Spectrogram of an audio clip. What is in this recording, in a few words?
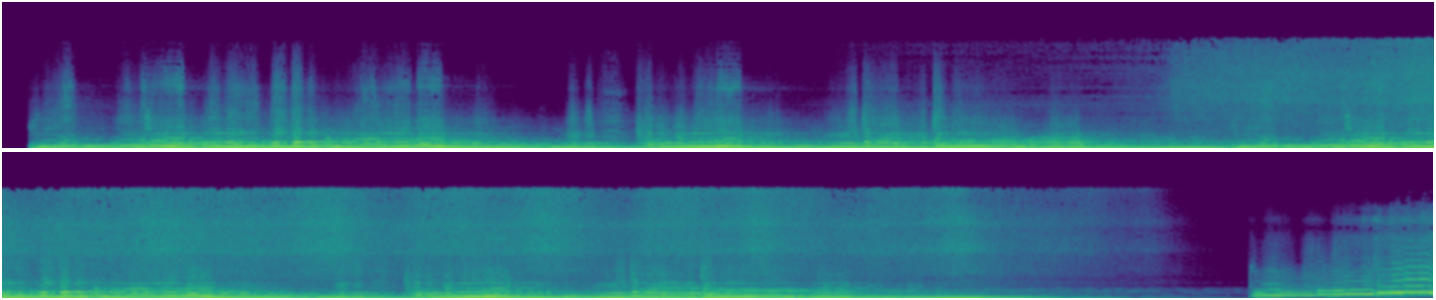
ethnic flutes and whistles; samplephonics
